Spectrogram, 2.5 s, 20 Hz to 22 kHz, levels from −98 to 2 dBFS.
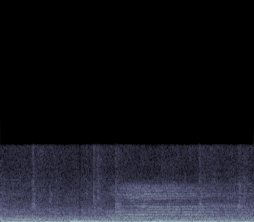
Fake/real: fake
